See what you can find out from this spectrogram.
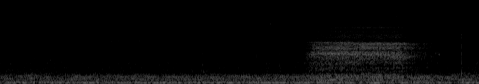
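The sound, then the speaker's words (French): A soft exhale through the nose during a paradoxical breathing exercise, with the mouth closed. It is a single airy whoosh of about a second over a faint, steady background hiss. “Expire par le nez.”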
